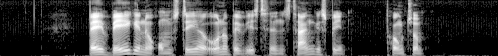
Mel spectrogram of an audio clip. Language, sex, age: Danish, male, 31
